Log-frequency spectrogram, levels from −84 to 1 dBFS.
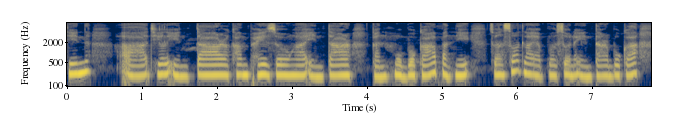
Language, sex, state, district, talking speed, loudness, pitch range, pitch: Mizo, female, Mizoram, Aizawl, 170 wpm, -15 LUFS, 205-220 Hz, 215 Hz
